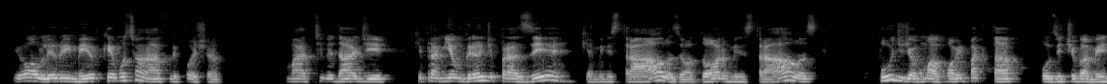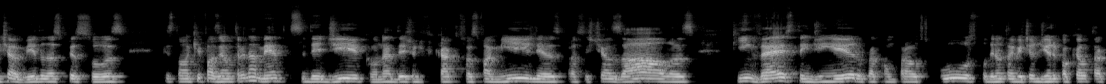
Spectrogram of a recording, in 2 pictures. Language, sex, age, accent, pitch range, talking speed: Portuguese, male, 40-59, Brazilian, 125-150 Hz, 185 wpm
